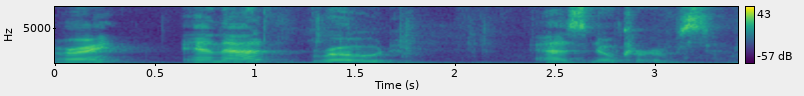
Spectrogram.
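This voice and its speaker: A woman talks at a fairly slow pace. The room echo is audible, and background noise is noticeable. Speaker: resident speaking at public comment. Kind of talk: public comment at council meeting. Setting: city council meeting. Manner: informal, somewhat halting.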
